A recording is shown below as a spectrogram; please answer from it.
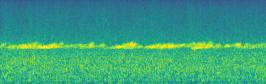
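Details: Frogs calling beside a river in a pristine, moss-covered forest: an unbroken high trilling chorus that swells and dips in short waves, set over a steady rushing of river water.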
